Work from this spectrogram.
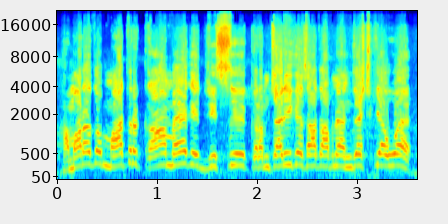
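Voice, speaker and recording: Fast, insistent union leader, high voice. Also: male voice, steady tone, a little hiss or hum. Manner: insistent, repeats points. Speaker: union president. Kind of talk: on-the-spot protest interview. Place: outdoor protest site by a street.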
